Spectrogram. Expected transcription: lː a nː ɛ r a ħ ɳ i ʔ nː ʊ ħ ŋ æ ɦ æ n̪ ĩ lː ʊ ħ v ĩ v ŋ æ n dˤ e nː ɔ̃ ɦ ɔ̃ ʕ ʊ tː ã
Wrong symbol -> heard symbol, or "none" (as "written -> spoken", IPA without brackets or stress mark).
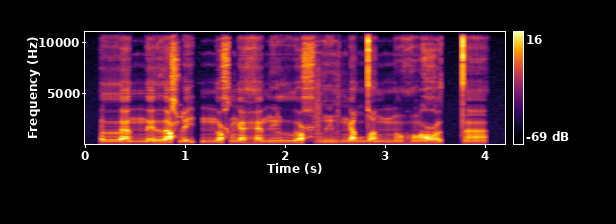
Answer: none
